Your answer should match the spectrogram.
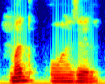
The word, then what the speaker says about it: mademoiselle: How do we pronounce it? Mademoiselle.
